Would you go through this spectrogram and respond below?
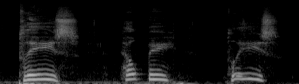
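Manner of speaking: very high, hoarse crying out. Describing a distant man's voice heard; imitating a hoarse man crying out. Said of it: "very hoarse and crying out".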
